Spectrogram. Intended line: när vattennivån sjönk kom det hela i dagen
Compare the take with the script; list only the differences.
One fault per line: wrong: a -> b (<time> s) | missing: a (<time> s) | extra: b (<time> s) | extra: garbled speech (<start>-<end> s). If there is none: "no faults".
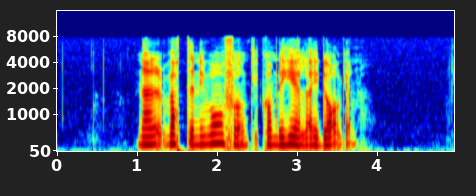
no faults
